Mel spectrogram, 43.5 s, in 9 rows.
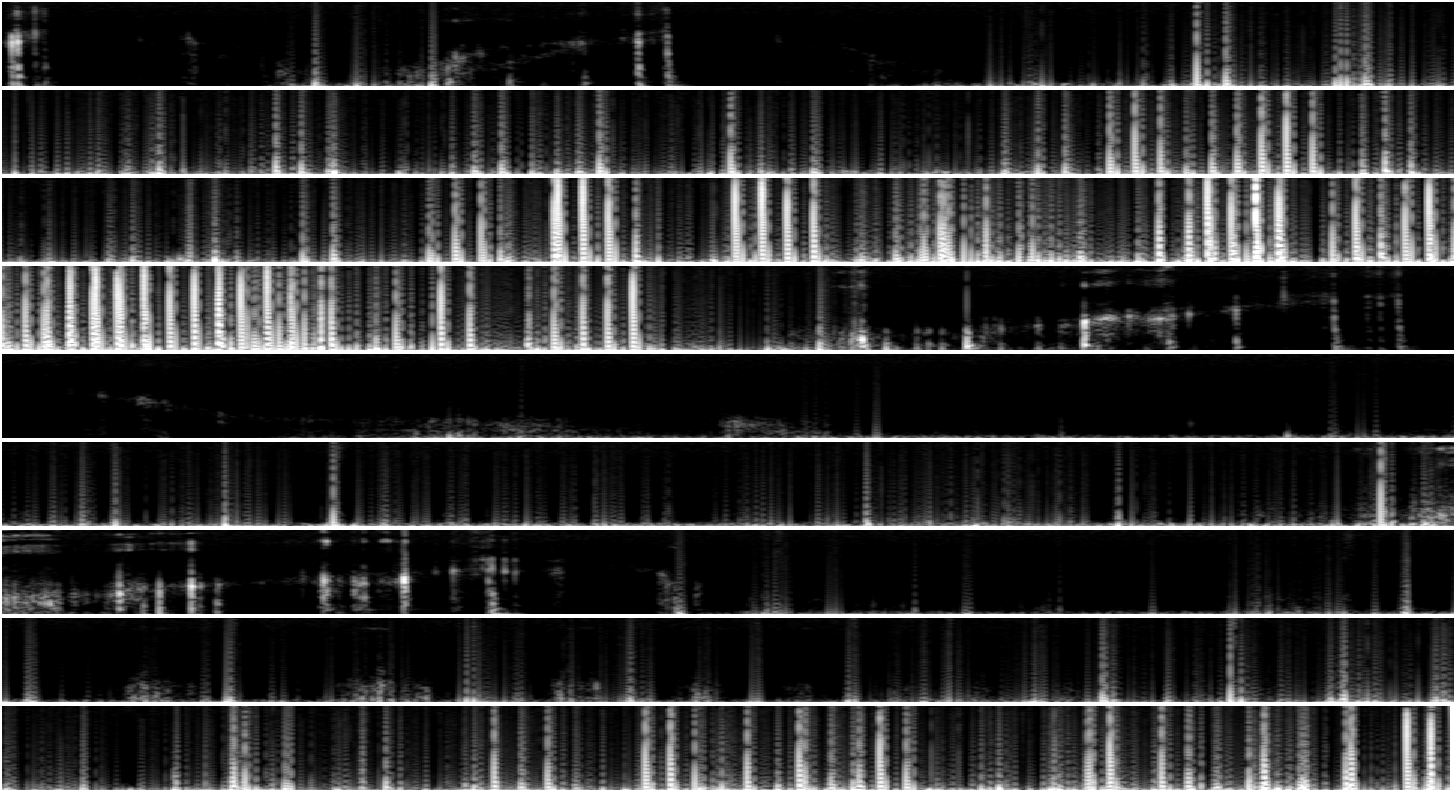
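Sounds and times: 
crackly rubbing and scratching ear triggers: 0.0s - 22.3s, 24.2s - 43.5s
heavy low rumble: 0.6s - 1.8s, 2.8s - 18.4s, 19.8s - 29.8s, 31.2s - 43.5s.

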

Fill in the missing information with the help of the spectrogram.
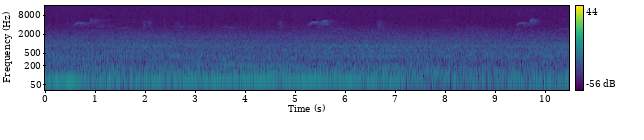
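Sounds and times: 
road noise rumble: 0.0s - 10.4s.

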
